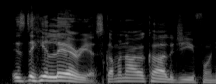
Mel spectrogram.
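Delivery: ordinary talk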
